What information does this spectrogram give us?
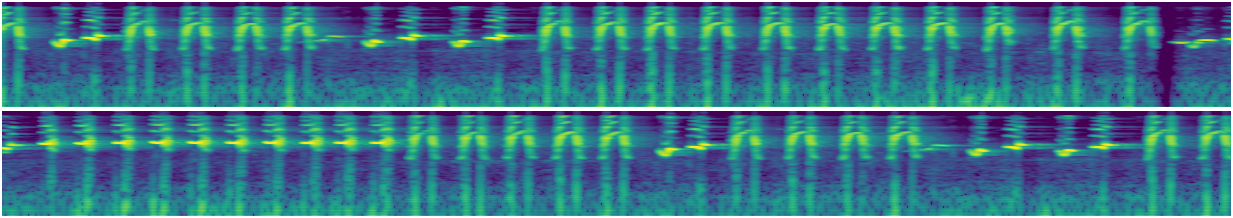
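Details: Black-winged myna song for training cage birds: loud, fast, harsh rhythmic chatter in long bursts, mixed with short rising whistles and a sustained bright whistled note near the middle.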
